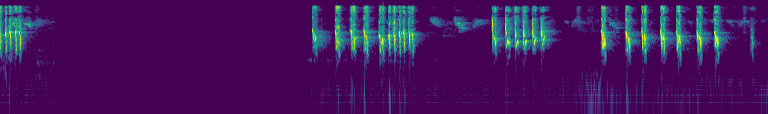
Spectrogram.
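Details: Cucak kombo song in gacoran form: a short burst, then a long silence, then rattling chirp series in three bouts, the last made of widely spaced loud sharp notes.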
